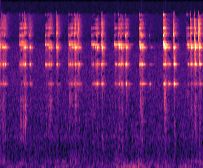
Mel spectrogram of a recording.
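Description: Long nails tap the glass body of a dark glass sparkling wine bottle with a foil top. Bright, thin clicks with a faint glassy ring come in quick clusters roughly twice a second at an uneven pace. Each one dies away almost at once, with little low end beneath them.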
